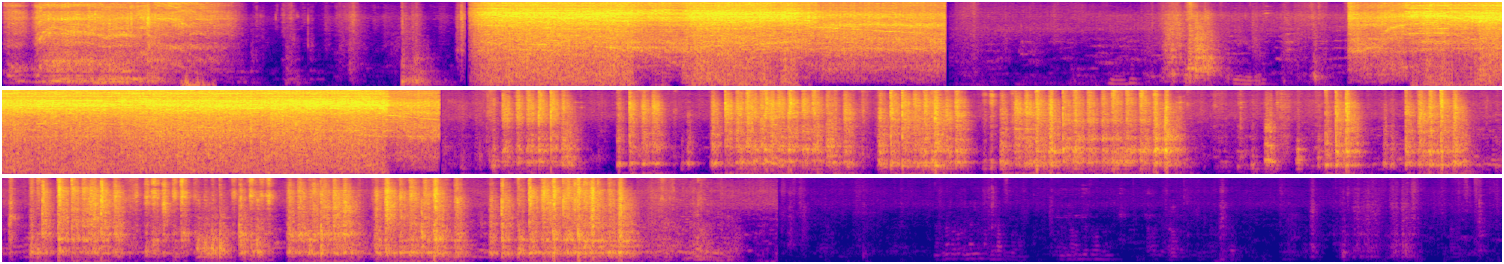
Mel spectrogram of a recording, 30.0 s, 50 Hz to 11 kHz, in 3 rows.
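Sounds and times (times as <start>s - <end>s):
power tool rasping wood: 0.0s - 1.6s, 3.1s - 6.3s, 9.0s - 24.9s.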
